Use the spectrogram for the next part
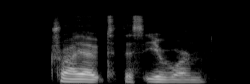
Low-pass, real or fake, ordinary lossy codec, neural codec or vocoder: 9.9 kHz; real; none; none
